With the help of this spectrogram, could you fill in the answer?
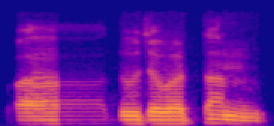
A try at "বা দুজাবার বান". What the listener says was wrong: বা দুজাবার বান হয়, তান কি করে হবে? বা, বা বা দুজাবার বান,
